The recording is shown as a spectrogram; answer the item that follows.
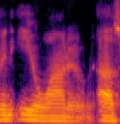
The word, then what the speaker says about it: Eoannou: My name is Steve Eoannou.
